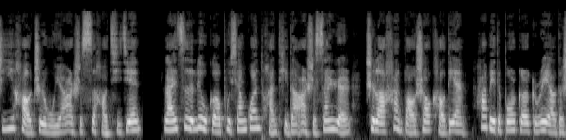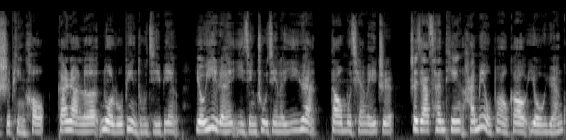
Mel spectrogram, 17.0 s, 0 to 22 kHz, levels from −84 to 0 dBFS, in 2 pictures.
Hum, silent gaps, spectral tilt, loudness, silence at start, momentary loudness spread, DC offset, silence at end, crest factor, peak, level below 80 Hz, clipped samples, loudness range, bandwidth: none; 2.23-2.30 s; -4 dB/octave; -23 LUFS; 0 s; 8 LU; under 0.1%; 0 s; 18 dB; -4 dBFS; -66 dBFS; under 0.1%; 2 LU; 16 kHz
